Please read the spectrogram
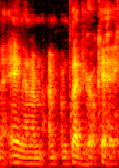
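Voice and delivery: ordinary talk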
